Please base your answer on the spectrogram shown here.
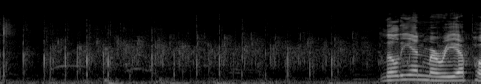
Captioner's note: crowd clapping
